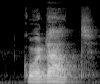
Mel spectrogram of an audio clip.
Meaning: firm, resolute
- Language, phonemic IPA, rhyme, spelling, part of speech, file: Dutch, /kɔrˈdaːt/, -aːt, kordaat, adjective, Nl-kordaat.ogg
